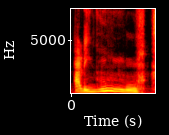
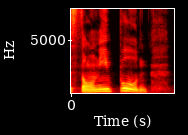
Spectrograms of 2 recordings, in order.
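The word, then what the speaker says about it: Sonic Boom: 第一个看点就是阿里咕，其实不是阿里咕，它是 Sony Boom，但是这个 Sony Boom 呢，自己人要发音就有点困难吼，所以那个机器有很多音都发不出来的时候，它会变成阿里咕阿里咕阿里咕阿里咕，非常的有趣，所以我就在想阿里咕到底是什么东西啊？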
